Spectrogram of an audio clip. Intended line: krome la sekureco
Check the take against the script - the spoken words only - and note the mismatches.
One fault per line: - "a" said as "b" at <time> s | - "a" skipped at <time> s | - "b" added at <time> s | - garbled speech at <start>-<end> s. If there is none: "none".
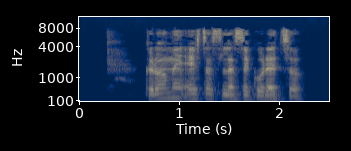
- "estas" added at 1.1 s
